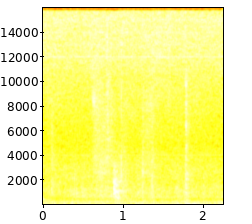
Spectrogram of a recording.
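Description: Hands massaging a bare foot and calf: faint rubbing of palms on skin with a few light clicks, over a steady low room hum.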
